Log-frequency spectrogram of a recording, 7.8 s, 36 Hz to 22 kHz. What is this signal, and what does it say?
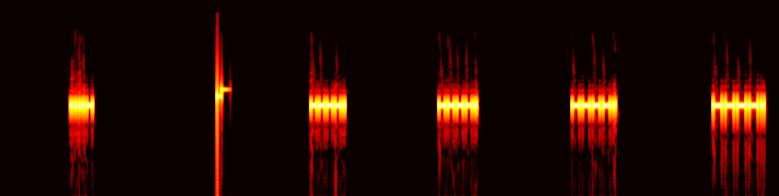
Morse code, heard as a keyed tone, about 53 wpm, spaced as for 9 wpm, 700 Hz. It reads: 4 9999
